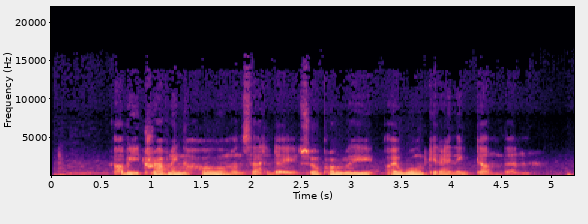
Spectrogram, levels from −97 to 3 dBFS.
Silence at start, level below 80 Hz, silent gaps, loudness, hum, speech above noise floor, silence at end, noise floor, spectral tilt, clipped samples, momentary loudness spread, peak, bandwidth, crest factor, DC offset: 0.05 s; -42 dBFS; none; -17 LUFS; none; 23 dB; 0 s; -39 dBFS; -7.5 dB/octave; under 0.1%; 19 LU; -2 dBFS; 10.5 kHz; 16 dB; under 0.1%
